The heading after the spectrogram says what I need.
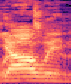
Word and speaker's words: Yavin: Or how to pronounce Yavin. Yeah. Sorry. I got to get my troll. Yawin. Yawin. The Battle of Yawin.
